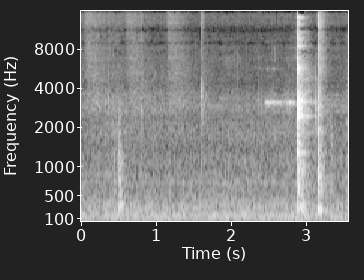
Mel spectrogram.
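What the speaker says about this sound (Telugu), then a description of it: "సో ఇప్పుడు మిక్స్ చేసుకోవాలండి" A small spoon stirs Ching's hot garlic instant noodles boiling in a pan, giving a few sharp metallic clinks and scrapes against a quiet simmering background.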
